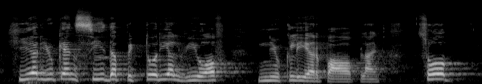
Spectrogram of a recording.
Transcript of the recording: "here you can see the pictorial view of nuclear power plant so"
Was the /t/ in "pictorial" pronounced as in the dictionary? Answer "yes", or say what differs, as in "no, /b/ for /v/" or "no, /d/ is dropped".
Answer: yes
